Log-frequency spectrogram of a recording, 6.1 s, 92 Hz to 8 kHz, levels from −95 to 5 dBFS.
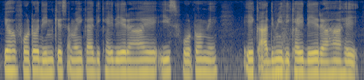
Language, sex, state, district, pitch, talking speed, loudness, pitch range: Hindi, male, Uttar Pradesh, Lalitpur, 145 Hz, 185 wpm, -19 LUFS, 140-150 Hz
